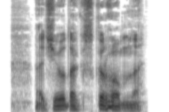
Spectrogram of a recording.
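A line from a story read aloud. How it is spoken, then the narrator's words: Snorting smirk. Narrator (Russian): Алексей хмыкнул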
